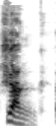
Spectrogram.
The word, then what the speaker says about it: Cenk: And I mean, Bastani, I mean, one of the things that's been happening online is that, it's pronounced junk. Okay, sorry, it's not Cenk, it's junk.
